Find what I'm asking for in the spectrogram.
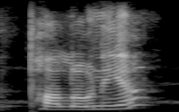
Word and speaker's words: Paulownia: But I'm so glad you brought up it's a Paulownia. Is that how you pronounce it? Okay. – Yeah.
